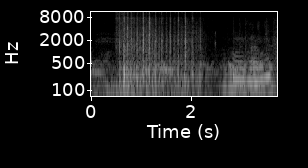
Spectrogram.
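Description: Pigeons coo softly in the background, with a rapid flurry of flapping or fluttering early on and low cooing continuing afterward.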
